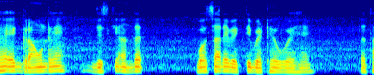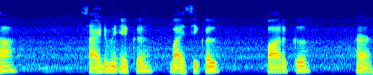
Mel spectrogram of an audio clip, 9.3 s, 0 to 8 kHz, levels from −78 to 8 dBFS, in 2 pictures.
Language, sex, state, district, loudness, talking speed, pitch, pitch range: Hindi, male, Bihar, Araria, -21 LUFS, 130 wpm, 115 Hz, 105-120 Hz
